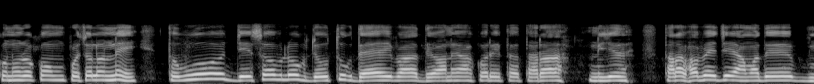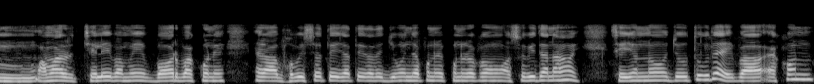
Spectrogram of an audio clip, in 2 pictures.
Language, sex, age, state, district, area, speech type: Bengali, male, 18-30, West Bengal, Paschim Medinipur, rural, spontaneous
